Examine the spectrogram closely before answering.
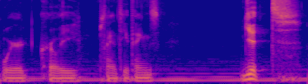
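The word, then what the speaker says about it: ġit: Yit. Pronounced same as... Oh, yeet. Pronounced same as yeet would be the modern English version of a dual second person pronoun.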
